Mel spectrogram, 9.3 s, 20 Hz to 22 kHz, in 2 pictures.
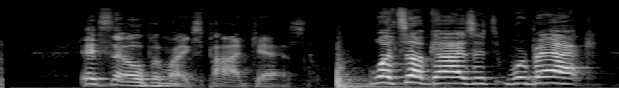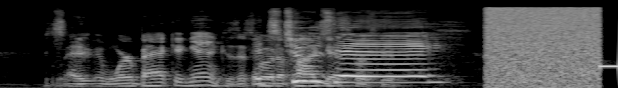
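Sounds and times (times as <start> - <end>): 
speech: 0.6 - 8.4
static hiss: 8.3 - 9.2.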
